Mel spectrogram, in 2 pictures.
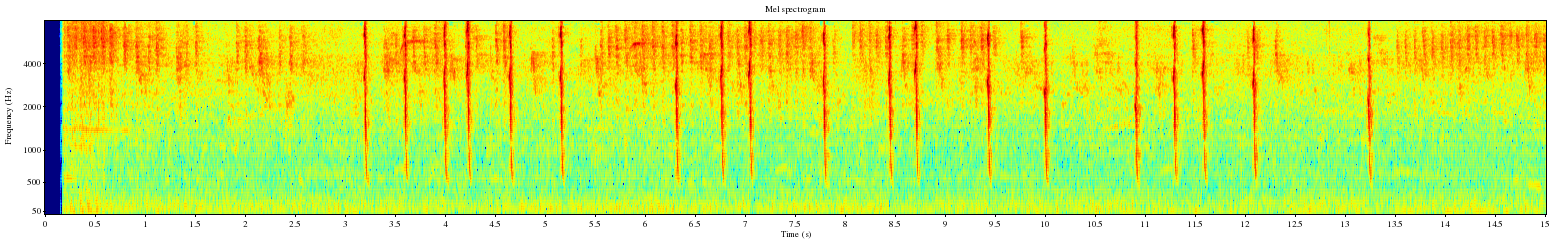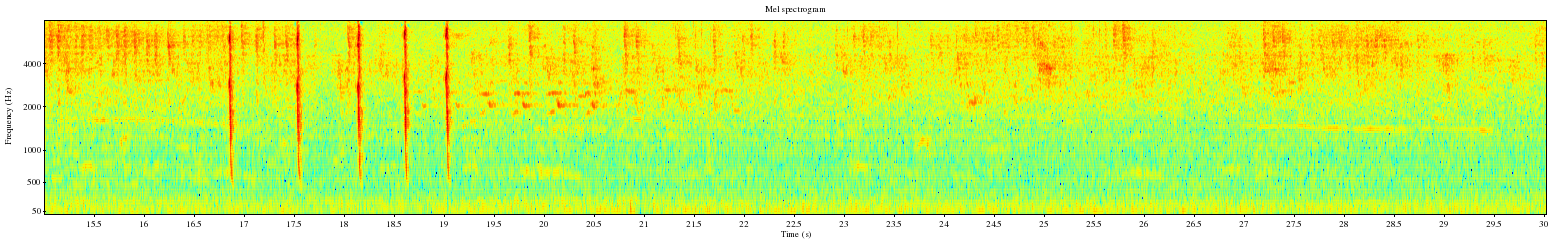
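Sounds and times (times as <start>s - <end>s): bird call notes: 3.0s - 12.3s, 14.8s - 21.8s.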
